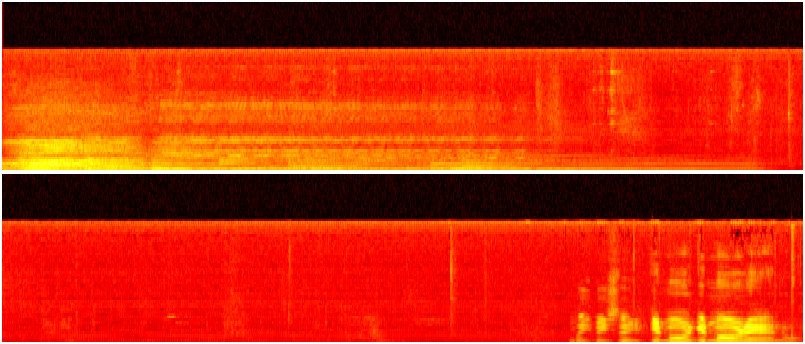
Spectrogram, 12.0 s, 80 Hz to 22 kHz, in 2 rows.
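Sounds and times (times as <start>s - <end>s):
congregation singing with choir: 0.0s - 5.8s
faint stirring of congregation: 0.0s - 5.8s
steady low hum: 0.0s - 12.0s.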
